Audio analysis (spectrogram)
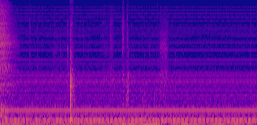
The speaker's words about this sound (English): I think that's my fridge that's buzzing.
